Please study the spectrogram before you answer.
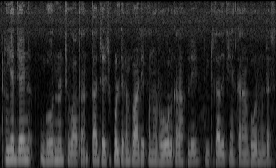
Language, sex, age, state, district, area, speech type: Kashmiri, male, 18-30, Jammu and Kashmir, Srinagar, urban, spontaneous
